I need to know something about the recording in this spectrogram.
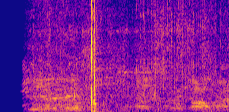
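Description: A basketball bounces once on a hardwood court about a second in, over the chatter of several voices.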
